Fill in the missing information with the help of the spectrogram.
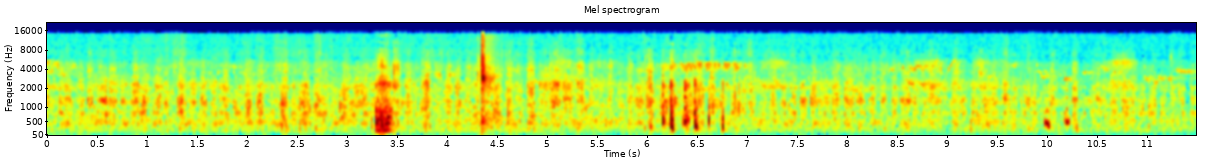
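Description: Two Beaucerons panting hard as they play-wrestle, with a few short, louder sounds over the panting: a quick cluster of them about six seconds in and two more near the end.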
